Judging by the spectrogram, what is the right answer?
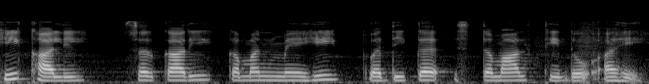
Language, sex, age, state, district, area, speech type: Sindhi, female, 30-45, Rajasthan, Ajmer, urban, spontaneous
